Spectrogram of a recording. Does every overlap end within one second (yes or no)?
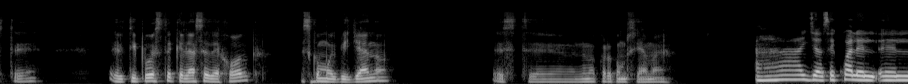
yes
